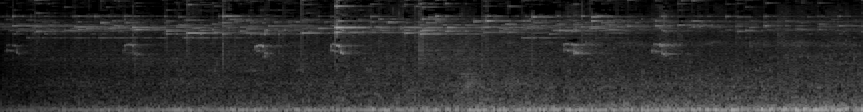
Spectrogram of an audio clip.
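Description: Wind chimes ringing, struck at irregular moments with their high tones left to ring, fading in at the start over a steady low hum.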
